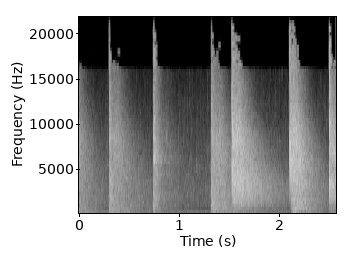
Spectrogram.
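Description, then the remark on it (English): Rifle shots ring out in a loud, irregular volley as a group of men raise their guns and fire at charging mounted warriors: about six sharp cracks within a few seconds, each trailing off into a brief echoing tail before the next shot. “Then the white dudes all raise their guns and start shooting.”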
